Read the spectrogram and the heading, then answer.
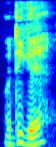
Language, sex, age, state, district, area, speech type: Assamese, male, 60+, Assam, Golaghat, urban, spontaneous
